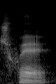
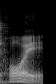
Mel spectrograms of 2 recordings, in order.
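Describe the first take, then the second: First: It is said with a 'w' glide and 'eh' vowel. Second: It rhymes with 'boy', ending in an oy glide. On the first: This is how Korean people say it. The speaker calls it right. "it sounds more like C H W E" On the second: This is how English speakers say it. The speaker calls it wrong. "they call it Choi"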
